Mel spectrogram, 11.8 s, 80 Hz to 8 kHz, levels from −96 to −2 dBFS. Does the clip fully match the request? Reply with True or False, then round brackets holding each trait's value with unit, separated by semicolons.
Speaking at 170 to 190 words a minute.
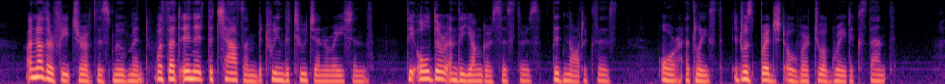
True (180 wpm)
